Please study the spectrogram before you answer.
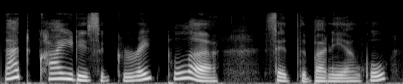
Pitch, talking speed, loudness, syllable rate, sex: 200 Hz, 150 wpm, -16 LUFS, 4.0 syllables/s, female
